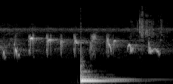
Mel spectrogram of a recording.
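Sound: birds chirping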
